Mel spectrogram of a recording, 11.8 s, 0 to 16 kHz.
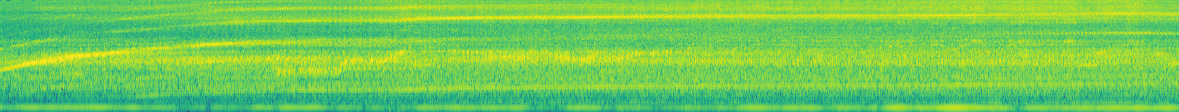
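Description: Electric motor and rotor of an Ikarus ECO 7 radio-controlled helicopter spooling up on the ground: a whine that rises in pitch over the first few seconds, then runs steady, with a low hum underneath.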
